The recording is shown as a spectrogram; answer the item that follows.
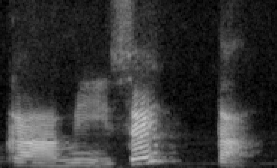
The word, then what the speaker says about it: camiseta: Yo no digo ni camiseta, ni camiseta, ¿sí? Sino que yo digo camiseta, ¿sí? Mire que la acentuación está aquí en esta sílaba, ¿sí?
